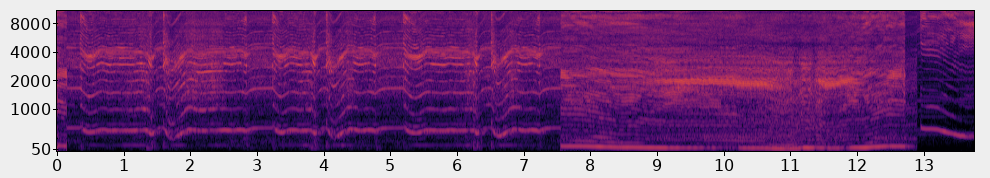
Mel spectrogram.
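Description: Rotary engraving tool with a small grinding stone, running at low speed and grinding a steel planer knife. Its whine dips in pitch again and again, and it shifts abruptly to a different pitch twice.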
